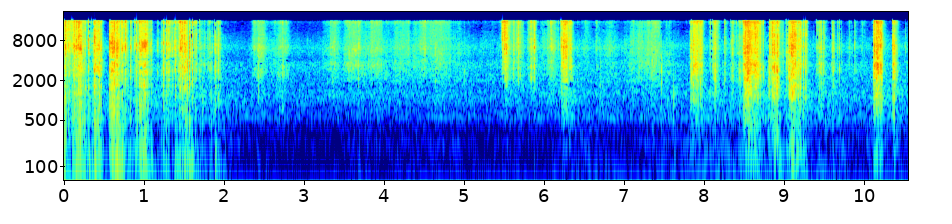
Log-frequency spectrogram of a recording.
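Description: A crumpled brown kraft paper bag with teal print is held in both hands while fingers with long painted nails crumple, tear and rip it. Bursts of bright, crackling paper rustle and sharp tearing come in clusters at the start, middle and end, with quieter soft rubbing between them.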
